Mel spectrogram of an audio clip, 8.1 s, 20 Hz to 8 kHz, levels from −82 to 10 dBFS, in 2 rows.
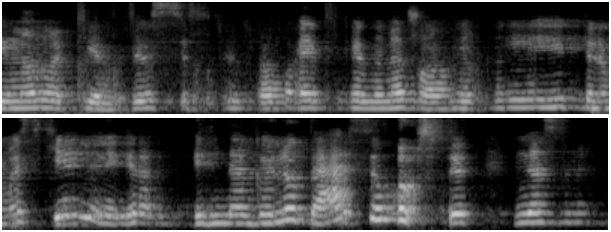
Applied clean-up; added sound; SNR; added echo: neural mask model DeepFilterNet 3.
